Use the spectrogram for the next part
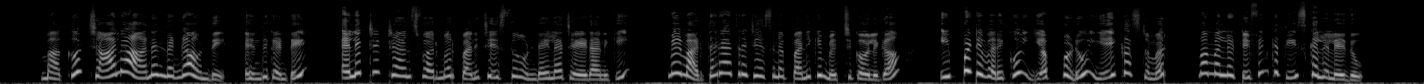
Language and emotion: Telugu, happy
